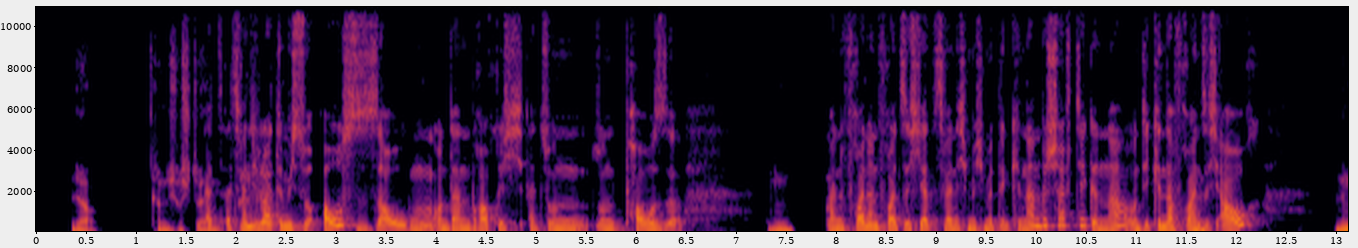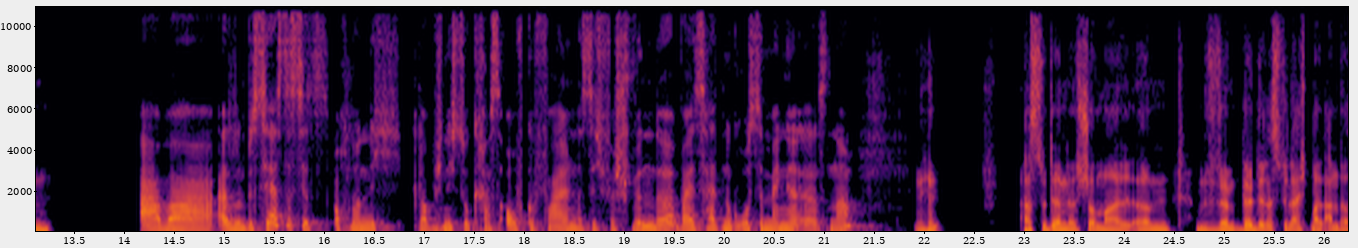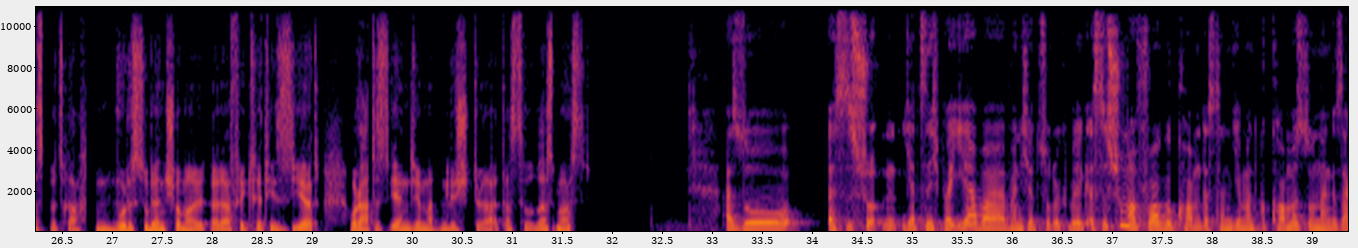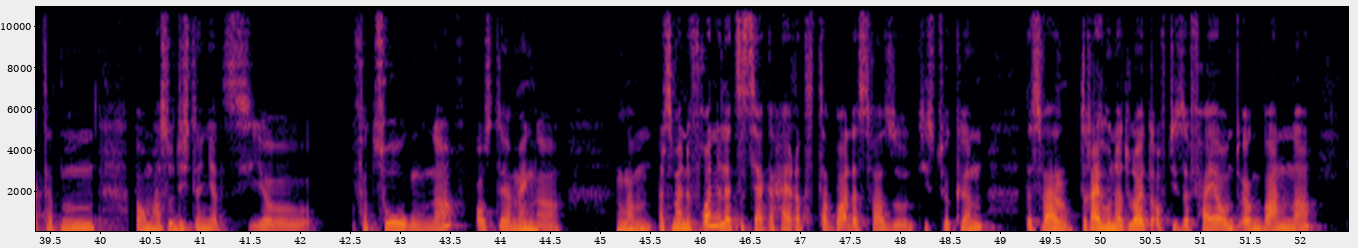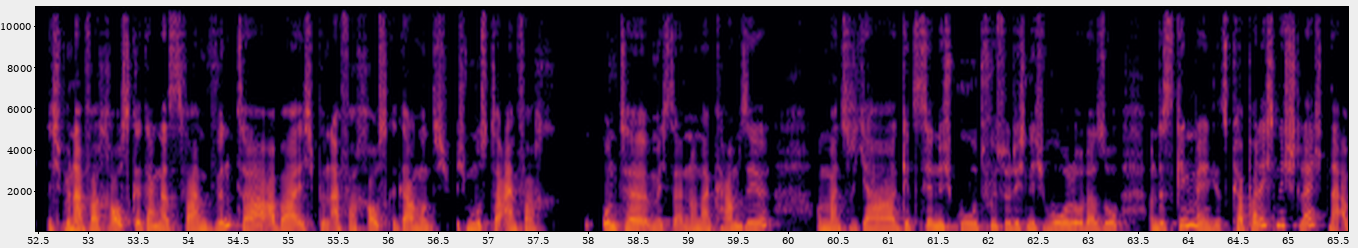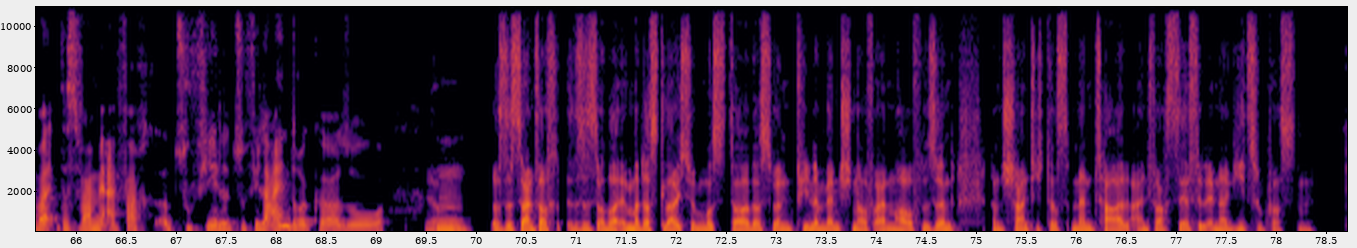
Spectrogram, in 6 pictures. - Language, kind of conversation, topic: German, advice, Warum fühle ich mich bei Feiern mit Freunden oft ausgeschlossen?
- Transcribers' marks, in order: tapping; other background noise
